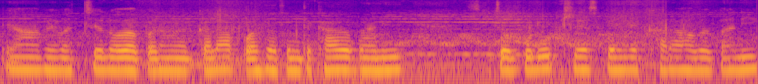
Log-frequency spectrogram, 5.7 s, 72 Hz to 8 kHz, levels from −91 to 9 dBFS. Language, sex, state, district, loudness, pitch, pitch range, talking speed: Maithili, male, Bihar, Samastipur, -17 LUFS, 160 Hz, 155-160 Hz, 200 wpm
